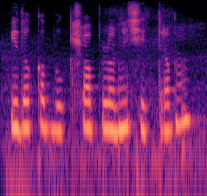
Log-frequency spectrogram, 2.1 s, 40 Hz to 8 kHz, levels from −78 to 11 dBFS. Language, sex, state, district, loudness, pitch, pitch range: Telugu, female, Telangana, Hyderabad, -14 LUFS, 255 Hz, 240-260 Hz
